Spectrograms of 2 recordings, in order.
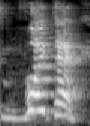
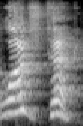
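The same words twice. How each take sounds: First: Wojtek shouted as "VOY-tek"; correct Polish pronunciation. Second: Wojtek shouted as "WAHJ-tek"; wrong pronunciation. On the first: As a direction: hammer Wojtek with a V, j like y. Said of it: "it's Wojtek". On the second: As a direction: throw back Wojtek with English W and hard j. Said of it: "My name is not Wojtek". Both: Retold or imitated.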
